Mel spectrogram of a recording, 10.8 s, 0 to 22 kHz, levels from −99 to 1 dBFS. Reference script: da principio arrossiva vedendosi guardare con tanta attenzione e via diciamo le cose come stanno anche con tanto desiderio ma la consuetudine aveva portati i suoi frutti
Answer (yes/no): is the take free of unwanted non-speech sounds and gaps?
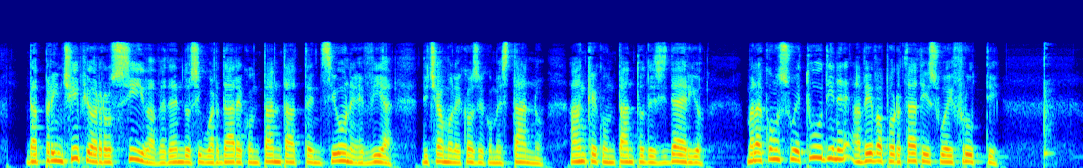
no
